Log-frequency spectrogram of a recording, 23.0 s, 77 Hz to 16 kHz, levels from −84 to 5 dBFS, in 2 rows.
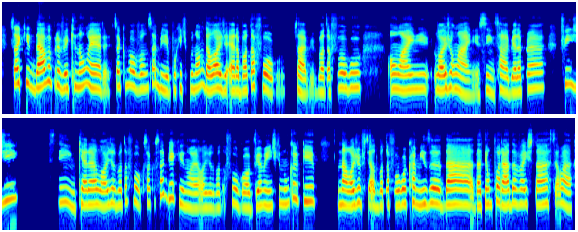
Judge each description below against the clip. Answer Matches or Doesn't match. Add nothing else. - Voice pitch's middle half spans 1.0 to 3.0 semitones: Matches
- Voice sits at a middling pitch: Doesn't match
